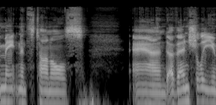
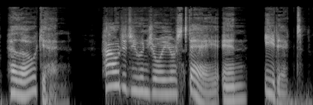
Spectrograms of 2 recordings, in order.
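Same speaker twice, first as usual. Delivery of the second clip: higher, polite machine announcer; automated voice; 9 semitones higher than usual. Acted. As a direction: speak as a cheerful elevator system. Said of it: "you hear the automated voice".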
